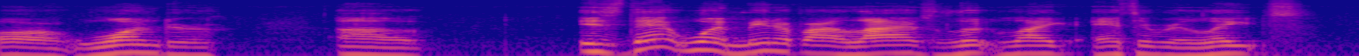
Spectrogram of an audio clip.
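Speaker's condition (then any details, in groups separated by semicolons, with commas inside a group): No condition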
